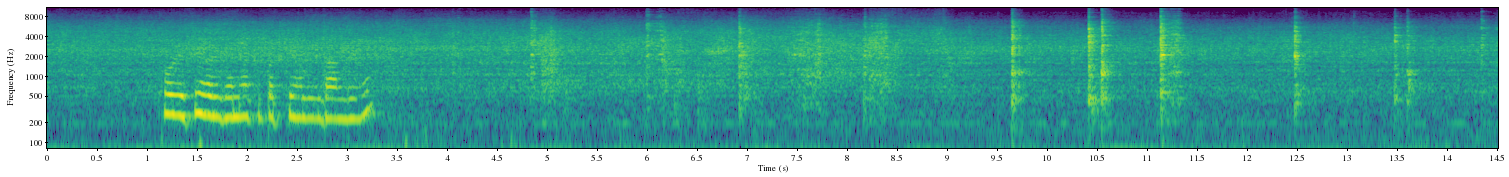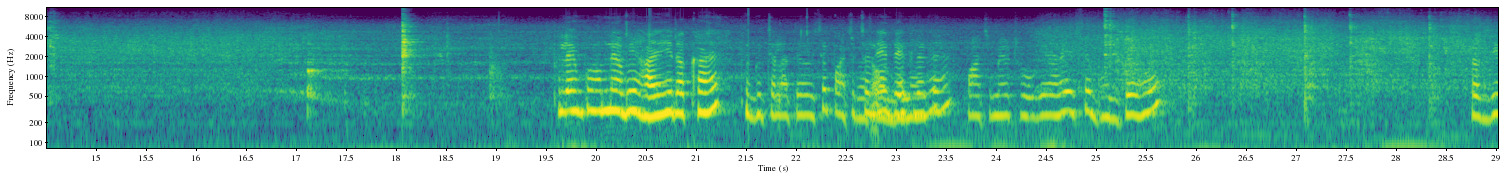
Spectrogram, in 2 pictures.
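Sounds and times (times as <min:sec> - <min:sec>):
vegetables sizzling in a pan: 0:00.0 - 0:29.0
spatula scraping and stirring: 0:04.7 - 0:11.5, 0:12.3 - 0:14.8, 0:24.8 - 0:29.0.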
